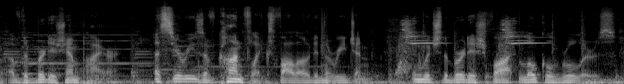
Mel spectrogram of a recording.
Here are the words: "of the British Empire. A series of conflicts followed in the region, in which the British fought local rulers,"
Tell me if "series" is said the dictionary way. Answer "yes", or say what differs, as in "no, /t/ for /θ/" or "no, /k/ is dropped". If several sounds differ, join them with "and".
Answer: yes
